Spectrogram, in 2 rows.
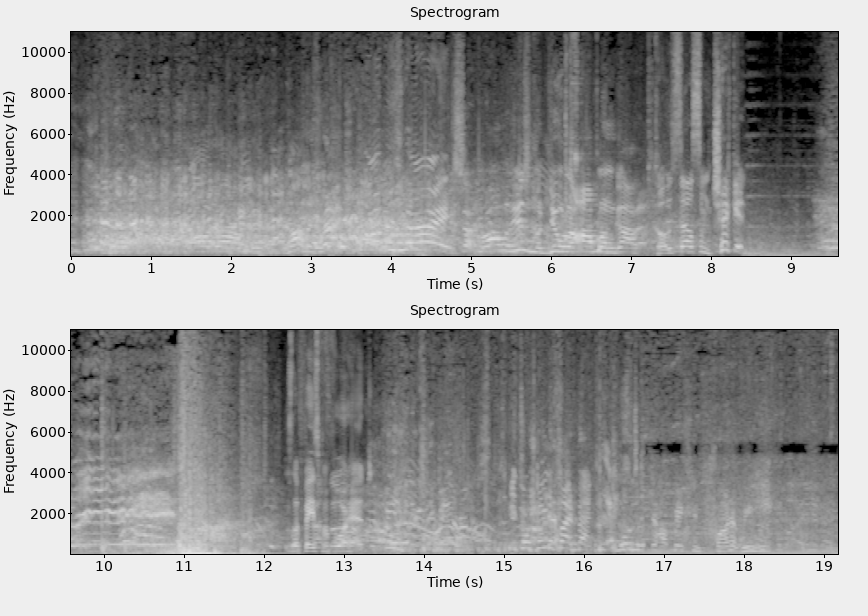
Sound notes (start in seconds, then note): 0.3 class laughs; 9.5 yells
